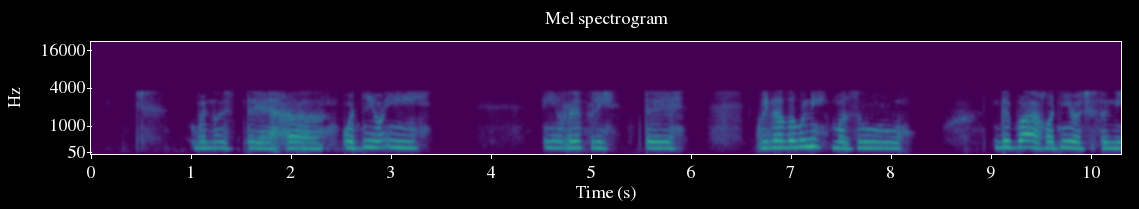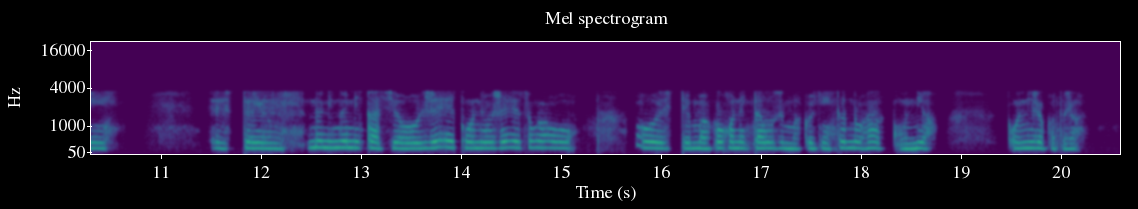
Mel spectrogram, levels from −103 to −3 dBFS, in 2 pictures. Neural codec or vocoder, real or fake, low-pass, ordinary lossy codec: codec, 16 kHz, 2 kbps, FreqCodec, larger model; fake; 3.6 kHz; none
